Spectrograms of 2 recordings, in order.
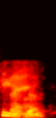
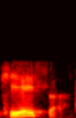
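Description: First: The word begins with a 'ch' sound. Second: The word begins with a 'k' sound. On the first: The speaker calls it wrong. "So people think, well, that's chiesa" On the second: The speaker calls it right. "That's how you pronounce it"

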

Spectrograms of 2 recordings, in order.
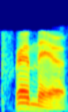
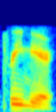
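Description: First: It is said with a British pronunciation. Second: It is said with an American pronunciation. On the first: The speaker really follows the league. The speaker calls it right. "when you start saying Premier" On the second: The speaker is a casual viewer. The speaker calls it wrong. "instead of Premier"

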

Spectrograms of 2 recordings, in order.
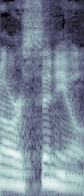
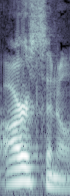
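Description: First: The word starts like the name Arsenio. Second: The word is said in the usual way. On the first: The speaker calls it wrong. "not arsenal, like Arsenio Hall" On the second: The speaker calls it right. "Or arsenal"

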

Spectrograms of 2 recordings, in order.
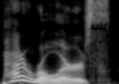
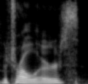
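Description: First: It is split into four syllables, patter rollers. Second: It is said as three syllables, patrollers. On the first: "So the patter rollers" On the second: "does it sound like it when I say it?"

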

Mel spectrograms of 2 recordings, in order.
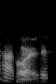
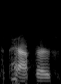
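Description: First: The name is said with a Greek-style pronunciation. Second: The name is said with a Chicago-style pronunciation. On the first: "if you want to be real Greek" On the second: "that's because I say it more Chicago-y"

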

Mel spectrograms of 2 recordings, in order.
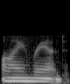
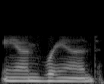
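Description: First: The first name rhymes with 'mine'. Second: The first name does not rhyme with 'mine'. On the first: The speaker calls it right. "instead of Ayn Rand" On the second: The speaker calls it wrong. "You hear Rush Limbaugh sometimes say Ayn Rand"

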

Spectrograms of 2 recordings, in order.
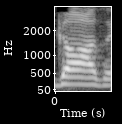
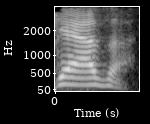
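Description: First: It is said with the standard pronunciation. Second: It is said the way Southern politicians say it. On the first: The speaker calls it right. "But it is Gaza" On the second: The speaker calls it wrong. "It's not Gaza"

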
